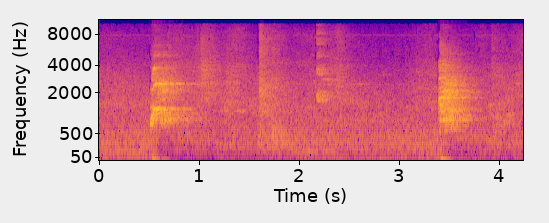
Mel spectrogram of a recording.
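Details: English bulldog barking: four short, sharp, high barks spaced irregularly over about four seconds, the first and last loudest, with a quiet background between them.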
